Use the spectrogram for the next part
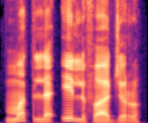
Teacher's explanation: مطلع الفجر، مطلع میں توئے کو تے پڑھا جاتا ہے، مطلع الفجر جو کہ درست نہیں ہے، درست ادائیگی مطلع الفجر ہے۔ مطلع میں عین کو حمزہ پڑھا جاتا ہے، عین کی ادائیگی درست نہیں کی جاتی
